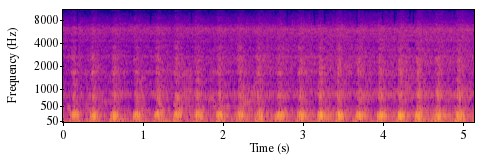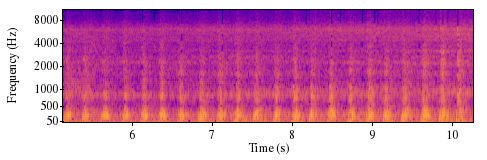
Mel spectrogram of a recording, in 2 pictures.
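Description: Steam locomotive L150 working toward the listener: its exhaust beats come evenly at about four a second over a steady hiss of steam, growing louder as it approaches.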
